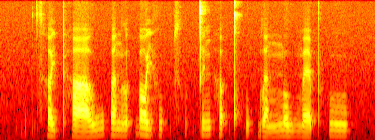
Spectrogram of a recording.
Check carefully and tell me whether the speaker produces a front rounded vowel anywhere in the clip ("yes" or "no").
no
